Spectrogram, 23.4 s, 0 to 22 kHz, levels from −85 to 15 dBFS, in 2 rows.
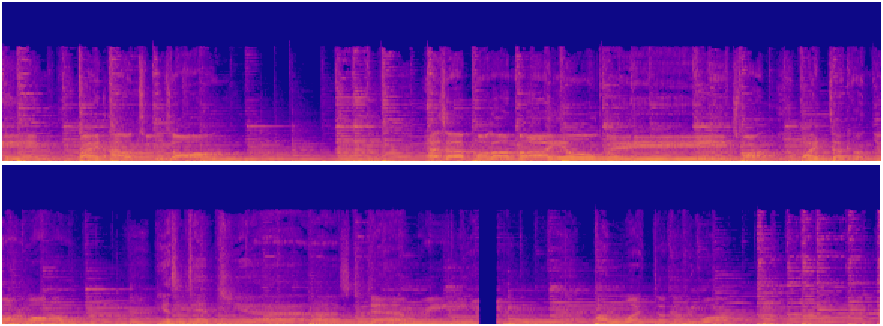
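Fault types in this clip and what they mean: Playback stall: at 18.06 s the sound cuts out in mid-flow and the output goes silent for 230 ms before resuming. The likely cause is that the player's buffer ran dry or its playback thread was briefly blocked, so nothing reached the output.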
